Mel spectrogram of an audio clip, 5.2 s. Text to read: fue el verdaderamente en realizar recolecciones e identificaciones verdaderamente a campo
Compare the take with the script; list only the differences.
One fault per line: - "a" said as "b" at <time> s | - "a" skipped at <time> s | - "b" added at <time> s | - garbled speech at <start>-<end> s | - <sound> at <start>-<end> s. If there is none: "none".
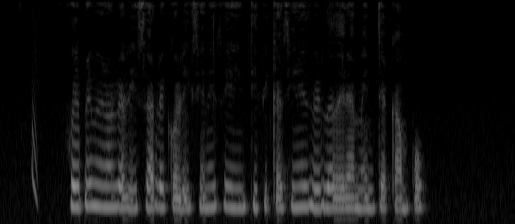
- chirp at 0.3-0.4 s
- "verdaderamente" said as "primero" at 0.8 s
